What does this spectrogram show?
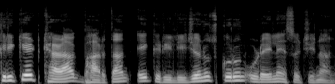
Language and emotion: Goan Konkani, neutral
